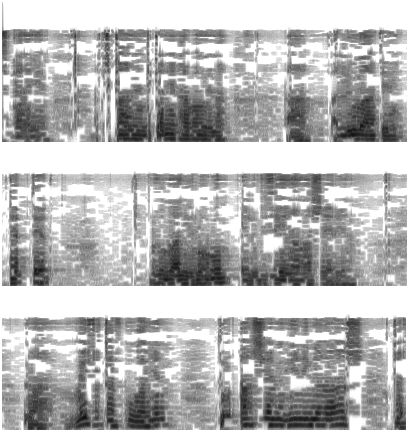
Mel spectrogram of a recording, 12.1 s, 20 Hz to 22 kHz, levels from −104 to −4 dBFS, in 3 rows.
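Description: From start to finish the speech sounds dull and smeared, with a warbling, fizzy texture on sustained sounds and sibilants and nothing above 9.6 kHz. This is likely heavy AAC compression, which fits AAC-LC at about 16 kbps, starving bands and leaving spectral holes.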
